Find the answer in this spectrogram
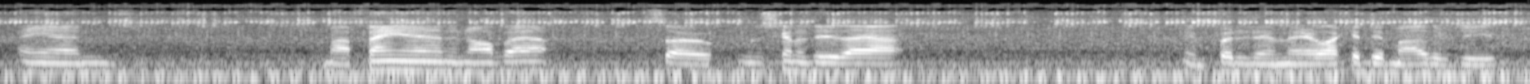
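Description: The sound is dry with no echo as a man keeps a moderate pace beneath loud background noise. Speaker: car vlogger. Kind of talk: casual vlog chat. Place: garden. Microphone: phone near.

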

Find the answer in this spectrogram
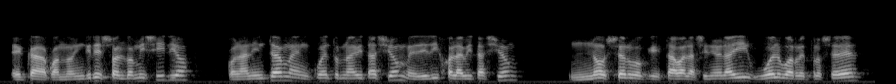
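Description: In a Rioplatense accent, a man with a fairly high voice talks very fast with ordinary pitch variation. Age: 40s. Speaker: volunteer firefighter. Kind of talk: interview testimony. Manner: halting.

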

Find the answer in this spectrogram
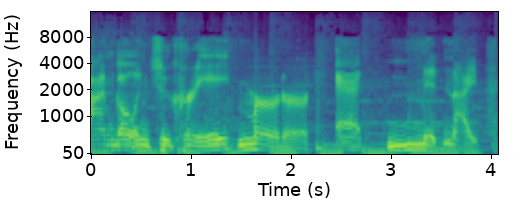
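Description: A man's put-on character voice at a medium pitch, very slow pace, with clear music in the background. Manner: menacing.

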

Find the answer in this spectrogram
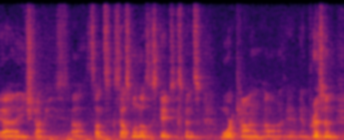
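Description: At a moderate pace, the voice carries audible room echo and light background noise. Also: man. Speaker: professor. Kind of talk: lecture. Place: classroom. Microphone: camera far.

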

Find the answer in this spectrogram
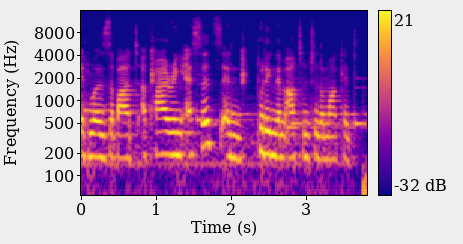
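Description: Over clear background music, a woman speaks at a fairly low pitch. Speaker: auctioneering company managing director. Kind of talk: interview answer about her business. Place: meeting room.

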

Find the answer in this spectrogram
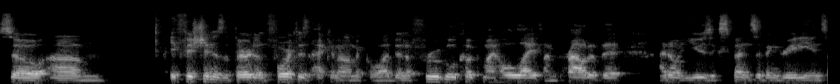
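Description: The background stays quiet. A man's speech moves at a moderate pace. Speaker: presenter. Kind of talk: online presentation. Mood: relaxed, friendly. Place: kitchen. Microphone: video call.

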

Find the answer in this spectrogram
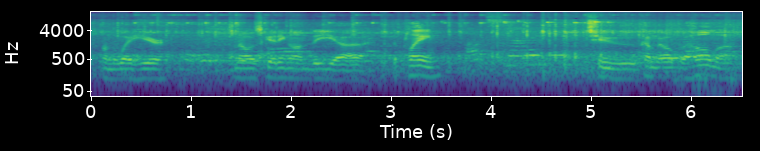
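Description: Loud background noise behind a man's voice. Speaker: touring musician vlogger. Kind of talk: casual vlog chat. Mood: mildly disappointed, calm. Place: station. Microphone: phone near.

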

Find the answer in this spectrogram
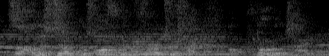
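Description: A man speaks with audible room echo. Loud music plays in the background. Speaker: pastor. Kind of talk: sermon. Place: home room.

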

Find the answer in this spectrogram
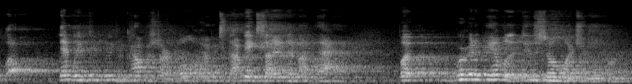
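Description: A man with a high voice and ordinary pitch variation talks at a fairly quick pace amid strong room echo and light background noise. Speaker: film producer. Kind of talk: announcement presentation to an audience. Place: hall.

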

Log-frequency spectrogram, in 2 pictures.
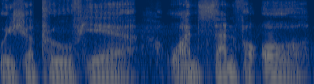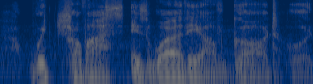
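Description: A man uses a put-on character voice at an extremely low pitch. His tone is dark and mellow, and his pace is slow. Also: ordinary pitch variation.

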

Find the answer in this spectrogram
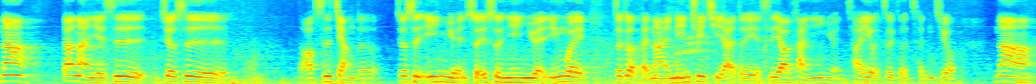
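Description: A woman's fairly low, fairly even voice at a fairly slow pace, over light background noise. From southern Taiwan. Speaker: class participant. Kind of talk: testimony. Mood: calm, sincere. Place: hall. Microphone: handheld.

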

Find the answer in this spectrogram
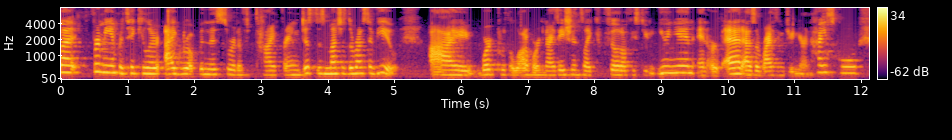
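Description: The speaker moves at a moderate pace with hardly any pauses and lively intonation. Light background noise is present. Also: woman. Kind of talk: persuasive speech presentation. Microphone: webcam.

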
